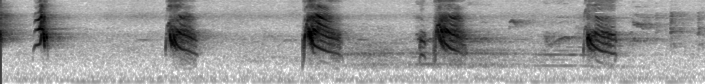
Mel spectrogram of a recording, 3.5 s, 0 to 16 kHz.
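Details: Long-tailed shrike in the morning, a lure recording meant to make other shrikes sing: five short harsh, scratchy downslurred notes spaced roughly every 0.7 seconds, with a faint steady tone between them.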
